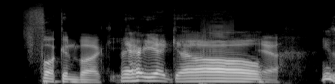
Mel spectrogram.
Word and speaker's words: FknBucky: I spell it, you say fucking Bucky.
